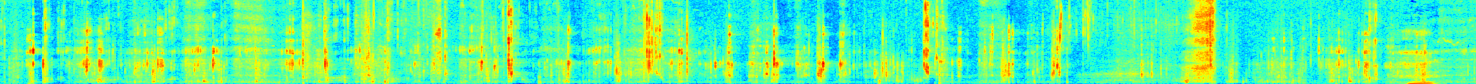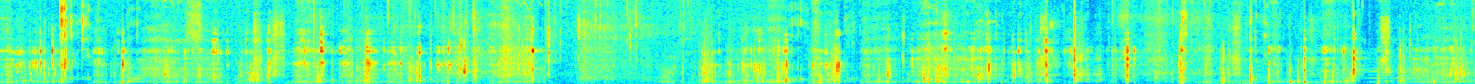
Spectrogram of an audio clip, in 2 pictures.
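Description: Close-miked wet chewing and lip-smacking of soft, icing-glazed Pizza Hut mini Cinnabon rolls. About halfway through there is a sharp click, then a short low hum that falls in pitch.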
